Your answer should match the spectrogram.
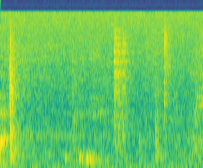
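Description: Quiet room noise with a few faint, scattered clicks, the first right at the start.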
